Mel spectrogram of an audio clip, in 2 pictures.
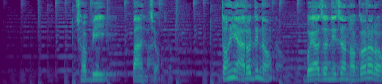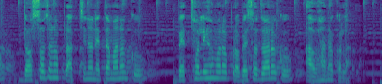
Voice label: southern oriya; servants of god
